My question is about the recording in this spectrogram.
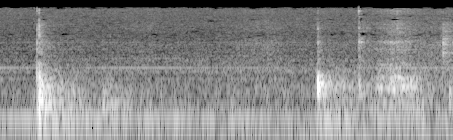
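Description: Two knocks about a second and a half apart, the second sharper and louder, followed by faint rubbing: objects being handled on a hard surface, over a steady low hum.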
